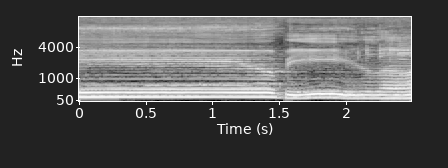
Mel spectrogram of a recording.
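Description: A man singing a worship song holds one long, steady note, then drops to a lower note about one and a half seconds in.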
